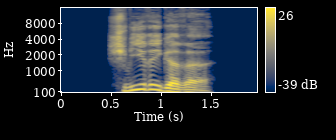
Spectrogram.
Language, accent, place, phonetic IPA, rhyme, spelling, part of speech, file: German, Germany, Berlin, [ˈʃviːʁɪɡəʁə], -iːʁɪɡəʁə, schwierigere, adjective, De-schwierigere.ogg
- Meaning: inflection of schwierig: 1. strong/mixed nominative/accusative feminine singular comparative degree 2. strong nominative/accusative plural comparative degree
